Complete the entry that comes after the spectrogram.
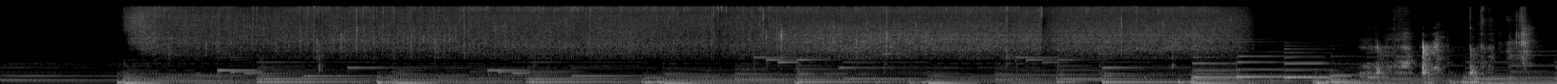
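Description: Chopped onion sizzling in hot olive oil in a frying pan. The sizzle starts suddenly about a second in and stops near the end, followed by a few sharp knife chops through a carrot on a wooden cutting board. Background music plays throughout.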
